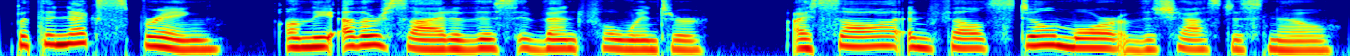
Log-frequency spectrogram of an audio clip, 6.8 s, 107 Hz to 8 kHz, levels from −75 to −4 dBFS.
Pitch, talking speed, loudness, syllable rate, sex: 205 Hz, 195 wpm, -17 LUFS, 4.6 syllables/s, female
